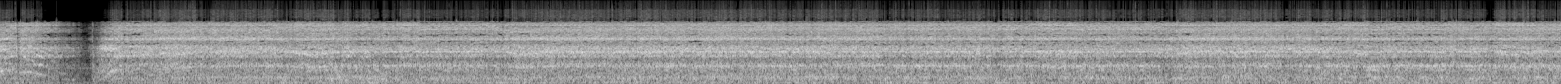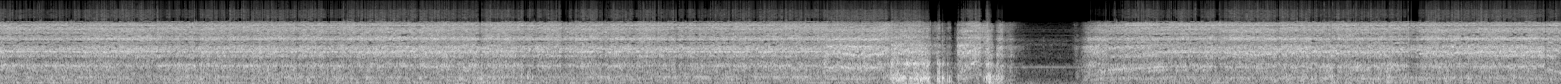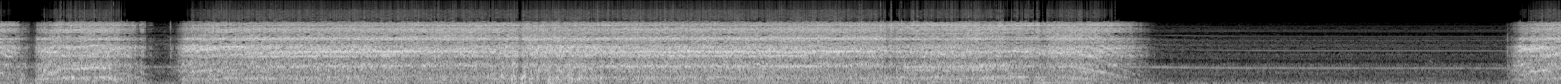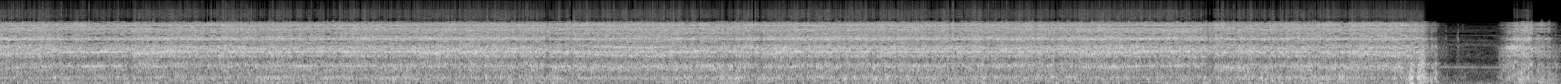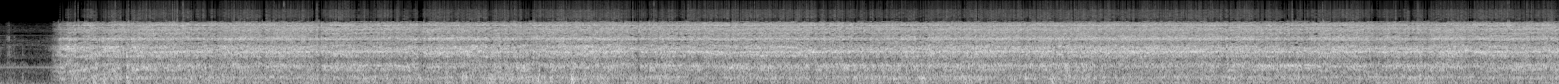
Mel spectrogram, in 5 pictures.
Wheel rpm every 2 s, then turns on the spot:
110, 220, 230, 230, 230, 230, 230, 230, 240, 230, 230, 230, 140, 150, 220, 160, 120, 220, 210, 210, 210, 30, 0, 160, 230, 230, 220, 230, 230, 220, 110, 90, 220, 220, 230, 230, 230, 230, 230.
none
